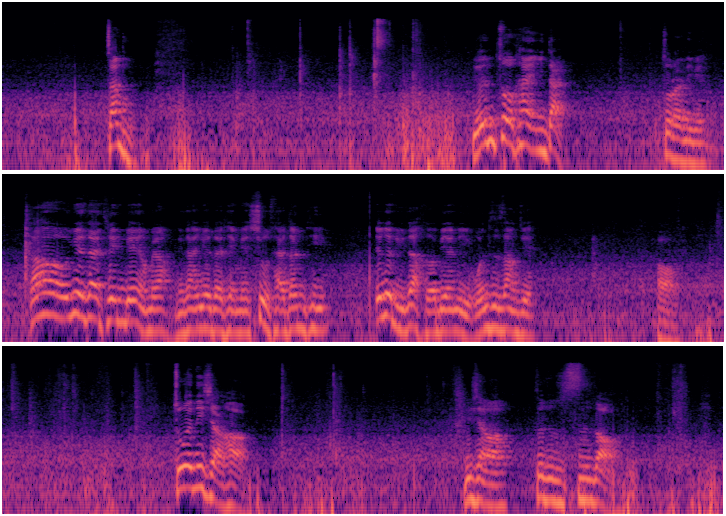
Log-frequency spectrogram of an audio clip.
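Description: A middle-aged man speaks and reads aloud in a lecturing tone, close by in a slightly echoing room.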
